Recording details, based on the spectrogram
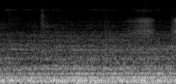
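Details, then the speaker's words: American Standard high-efficiency furnace: the inducer motor now runs with an even, steady low hum and no rubbing. It had failed to start because a small pine cone was stuck in it. Running on heat stage 2. "so you can see the this is now working before it was not making that noise going to pressurize whatever it needs to pressurize"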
